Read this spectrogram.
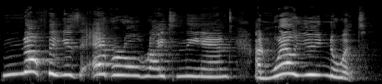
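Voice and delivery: high, loud doom-mongering; scornful cry. A narrator's reading. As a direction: wail it in bitter indignation. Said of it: "cried the earthworm".

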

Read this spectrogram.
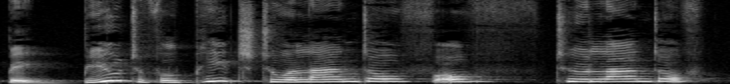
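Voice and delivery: high-pitched storybook ladybird voice; kindly ladybird. A narrator's reading. Ladybird explains things to James, kindly high voice. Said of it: "obviously a kind and gentle creature".

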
